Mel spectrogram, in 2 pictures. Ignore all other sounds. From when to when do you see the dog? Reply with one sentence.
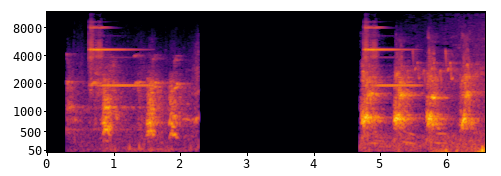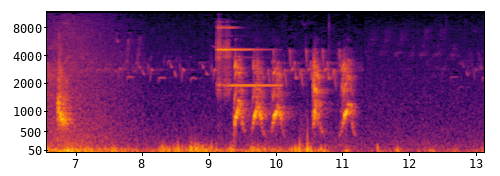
You can hear the dog from 0.2 to 2.3 s, from 4.7 to 7.0 s and from 9.3 to 11.2 s.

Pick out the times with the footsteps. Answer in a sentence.
The footsteps can't be heard in this clip.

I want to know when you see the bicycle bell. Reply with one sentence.
You can hear the bicycle bell from 0.6 to 1.6 s, from 4.7 to 5.6 s and from 9.1 to 10.1 s.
